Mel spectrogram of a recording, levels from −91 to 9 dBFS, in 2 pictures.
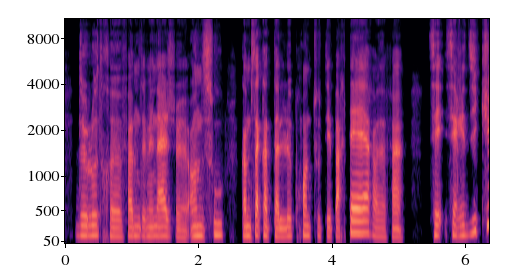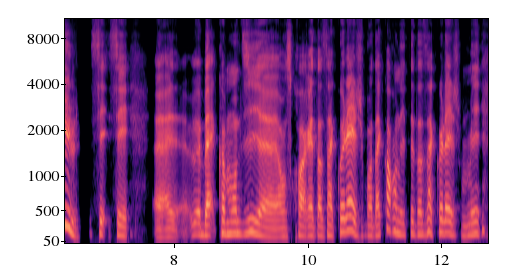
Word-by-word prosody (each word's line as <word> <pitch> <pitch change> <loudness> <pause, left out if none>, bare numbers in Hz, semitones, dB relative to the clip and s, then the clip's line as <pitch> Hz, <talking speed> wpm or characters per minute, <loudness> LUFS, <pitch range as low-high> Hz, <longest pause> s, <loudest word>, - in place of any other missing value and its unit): de 140 +1 -3
l'autre, 140 -1 -3
heu, 120 -1 -2
femme 130 +3 -3
de 130 - -6
ménage, 125 0 +1
heu, 110 -2 -4
en 130 - 0
dessous, 150 +3 -3 0.3
comme 130 0 0
ça - - +3
quand 135 - -1
elle 120 - +2
le 130 +1 -3
prend, 140 +2 -4
tout 125 -1 -14
est 125 - -2
par 120 -1 -2
terre, 175 -2 +5
heu, 120 -1 -5
enfin 115 -1 -2 0.4
c'est - - -1
c'est - - -1
ridicule, 165 - +1
c'est 170 +2 -4
c'est, 135 -4 -1 0.4
heu, 115 0 -1
ouais, - - +3
bah, 145 -1 +6
comme 170 -2 0
on 170 - +2
dit, 170 +2 -1
heu: 120 -5 +4
«On 120 - -2
se 120 - -5
croirait 140 -1 +3
dans 135 -1 -2
un 145 - +3
collège». 190 -8 +4
Bon 140 0 -2
d'accord 150 +11 +1
on 180 -4 -2
était 155 +2 -7
dans 155 +2 -4
un 190 - +3
collège, 180 -4 +1
mais 150 +5 -3
140 Hz, 220 wpm, -22 LUFS, 125-165 Hz, 0.4 s, bah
